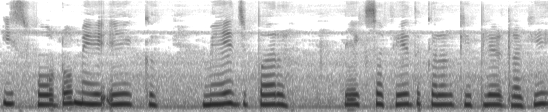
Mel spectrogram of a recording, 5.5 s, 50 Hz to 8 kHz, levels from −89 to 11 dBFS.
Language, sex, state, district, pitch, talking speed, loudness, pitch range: Hindi, female, Uttar Pradesh, Shamli, 255 Hz, 140 wpm, -12 LUFS, 250-270 Hz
